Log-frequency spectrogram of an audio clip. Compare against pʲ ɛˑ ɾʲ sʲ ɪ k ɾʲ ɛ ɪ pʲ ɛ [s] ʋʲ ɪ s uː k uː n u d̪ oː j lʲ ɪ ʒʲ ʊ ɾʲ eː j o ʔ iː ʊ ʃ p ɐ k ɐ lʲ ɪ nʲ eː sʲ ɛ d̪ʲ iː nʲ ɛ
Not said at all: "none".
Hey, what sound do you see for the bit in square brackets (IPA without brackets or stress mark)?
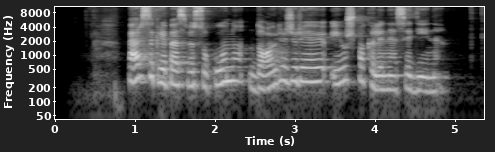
s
